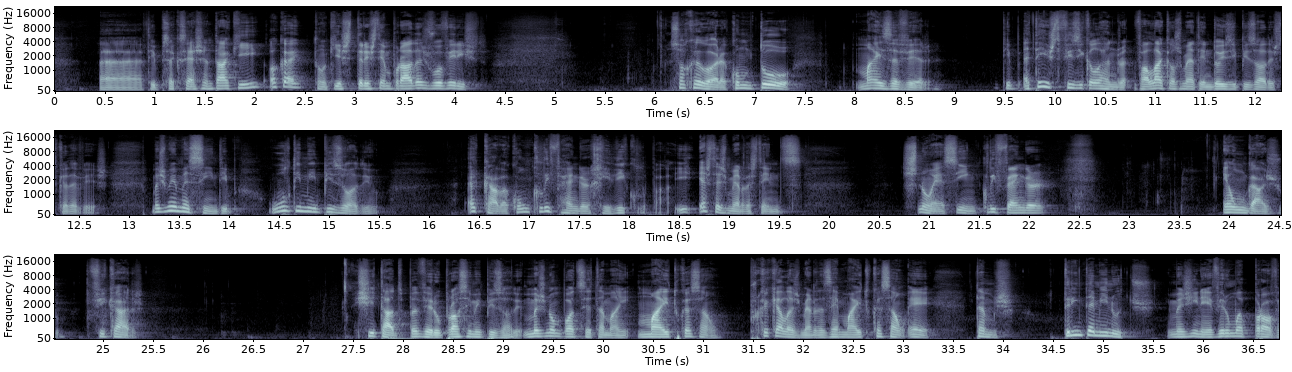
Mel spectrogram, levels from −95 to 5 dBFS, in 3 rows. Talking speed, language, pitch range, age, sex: 150 wpm, Portuguese, 100-145 Hz, 20-39, male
